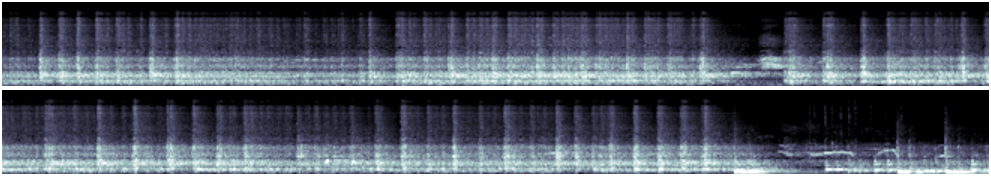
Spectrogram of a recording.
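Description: A school drum and lyre corps playing live: bell lyres and mallet percussion carrying the tune over a steady drum beat, in a large echoing gym. The playing drops away for a moment about ten seconds in, then picks up again.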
